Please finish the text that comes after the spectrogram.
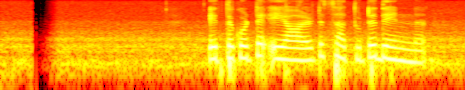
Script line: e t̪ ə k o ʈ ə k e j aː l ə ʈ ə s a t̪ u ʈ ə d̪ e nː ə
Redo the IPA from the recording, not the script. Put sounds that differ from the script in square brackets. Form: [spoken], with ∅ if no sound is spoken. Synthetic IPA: e t̪ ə k o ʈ ə [ʔ] e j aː l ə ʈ ə s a t̪ u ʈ ə d̪ e nː ə

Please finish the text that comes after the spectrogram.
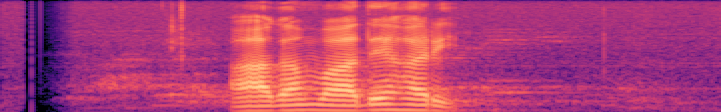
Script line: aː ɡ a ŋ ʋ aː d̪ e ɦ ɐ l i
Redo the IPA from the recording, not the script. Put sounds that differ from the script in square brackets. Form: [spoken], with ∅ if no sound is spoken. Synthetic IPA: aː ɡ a [m] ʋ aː d̪ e ɦ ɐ [ɾ] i

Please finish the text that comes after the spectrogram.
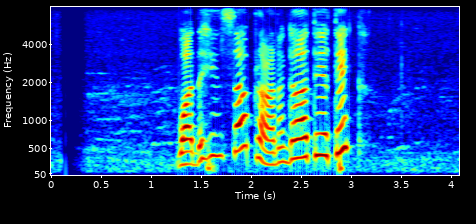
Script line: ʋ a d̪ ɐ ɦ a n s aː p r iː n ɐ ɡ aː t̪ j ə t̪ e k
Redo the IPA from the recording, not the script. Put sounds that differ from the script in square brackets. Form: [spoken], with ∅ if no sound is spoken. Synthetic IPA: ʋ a d̪ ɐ ɦ [i] n s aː p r [aː] n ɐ ɡ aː t̪ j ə t̪ e k

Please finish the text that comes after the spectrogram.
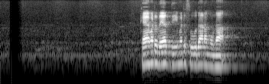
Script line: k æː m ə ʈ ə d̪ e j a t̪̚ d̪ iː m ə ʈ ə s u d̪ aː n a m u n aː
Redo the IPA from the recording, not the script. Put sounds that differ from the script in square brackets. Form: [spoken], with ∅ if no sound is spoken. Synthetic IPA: k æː m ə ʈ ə d̪ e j a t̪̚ d̪ iː m ə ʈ ə s [uː] d̪ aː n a [ŋ] u n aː

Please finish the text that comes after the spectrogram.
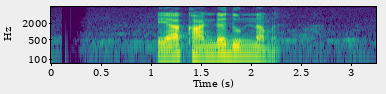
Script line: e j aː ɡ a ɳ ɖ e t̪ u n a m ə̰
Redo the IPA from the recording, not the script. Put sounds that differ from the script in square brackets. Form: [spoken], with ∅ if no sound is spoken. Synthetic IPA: e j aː [k] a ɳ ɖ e [d̪] u [nː] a m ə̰

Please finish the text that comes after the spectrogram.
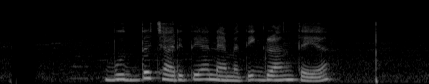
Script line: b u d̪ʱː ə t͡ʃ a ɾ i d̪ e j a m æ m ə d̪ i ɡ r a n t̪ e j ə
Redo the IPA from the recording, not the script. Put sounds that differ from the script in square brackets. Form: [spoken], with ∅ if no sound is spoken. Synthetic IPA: b u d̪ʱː ə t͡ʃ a ɾ i [t̪] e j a [n] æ m ə [t̪] i ɡ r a n t̪ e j ə

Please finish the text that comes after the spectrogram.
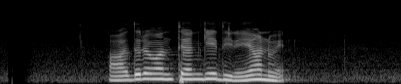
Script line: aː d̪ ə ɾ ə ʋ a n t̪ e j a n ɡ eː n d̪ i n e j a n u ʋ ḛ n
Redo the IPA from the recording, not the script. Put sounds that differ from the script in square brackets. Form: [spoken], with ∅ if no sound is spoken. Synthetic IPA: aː d̪ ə ɾ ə ʋ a n t̪ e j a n ɡ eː [∅] d̪ i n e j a n u ʋ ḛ n

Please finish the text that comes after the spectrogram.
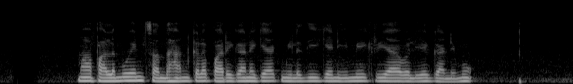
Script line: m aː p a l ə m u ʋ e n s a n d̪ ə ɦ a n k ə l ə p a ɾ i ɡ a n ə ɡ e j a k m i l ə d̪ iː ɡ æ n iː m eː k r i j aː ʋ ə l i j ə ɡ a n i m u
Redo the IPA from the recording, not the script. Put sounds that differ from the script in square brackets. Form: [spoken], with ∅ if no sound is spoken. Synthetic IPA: m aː p a l ə m u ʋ e n s a n d̪ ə ɦ a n k ə l ə p a ɾ i ɡ a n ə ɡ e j a k m i l ə d̪ iː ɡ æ n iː m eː k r i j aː ʋ ə l i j ə ɡ a n i m u

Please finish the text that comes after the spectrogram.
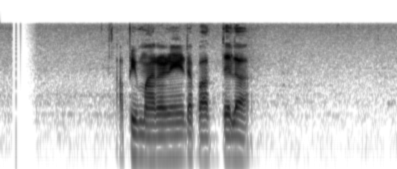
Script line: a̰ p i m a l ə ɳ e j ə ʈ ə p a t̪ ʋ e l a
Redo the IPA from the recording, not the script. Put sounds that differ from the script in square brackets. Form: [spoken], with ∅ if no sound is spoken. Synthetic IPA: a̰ p i m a [ɾ] ə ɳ e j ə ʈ ə p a t̪ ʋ e l a

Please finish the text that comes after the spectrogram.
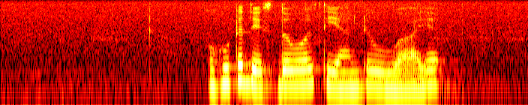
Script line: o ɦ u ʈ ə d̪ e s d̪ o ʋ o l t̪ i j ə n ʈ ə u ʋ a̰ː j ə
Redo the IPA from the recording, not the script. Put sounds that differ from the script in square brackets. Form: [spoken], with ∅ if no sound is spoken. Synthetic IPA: o ɦ u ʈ ə d̪ e s d̪ o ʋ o l t̪ i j [a] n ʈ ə u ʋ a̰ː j ə

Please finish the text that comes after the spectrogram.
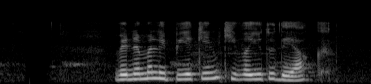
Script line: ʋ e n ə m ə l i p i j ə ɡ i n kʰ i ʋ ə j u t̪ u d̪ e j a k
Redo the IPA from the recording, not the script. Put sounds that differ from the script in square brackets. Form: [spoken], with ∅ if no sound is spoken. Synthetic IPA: ʋ e n ə m ə l i p i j ə [k] i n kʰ i ʋ ə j u t̪ u d̪ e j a k

